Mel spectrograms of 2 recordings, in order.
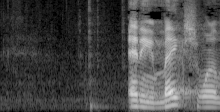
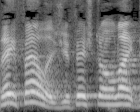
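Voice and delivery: high and loud, hailing the boat from shore; calling out; 8 semitones higher, 6 dB louder than usual. Acted. Jesus calling to the disciples fishing, loud hail. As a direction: call out cheerfully to the fishermen.

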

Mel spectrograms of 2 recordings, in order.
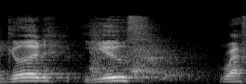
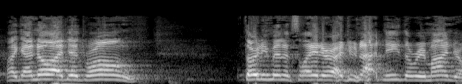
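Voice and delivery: higher and louder fed-up protest; exasperated outburst; 6 semitones higher, 11 dB louder than usual. Retold or imitated. Preacher voices his exasperated kid self, loud and high. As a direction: shout it like a kid sick of the reminder. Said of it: "I'm just like".

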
